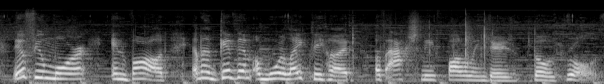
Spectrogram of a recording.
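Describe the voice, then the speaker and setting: A woman's voice: on the high side, a little mellow. Chatty young woman giving family tips. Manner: chatty, restarts often, acts out quoted parents and kids. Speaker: vlog host giving parenting tips. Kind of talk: casual advice talk to camera.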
